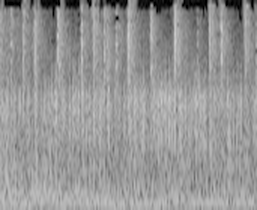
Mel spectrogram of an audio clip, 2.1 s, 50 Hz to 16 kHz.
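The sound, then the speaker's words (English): A nuclear bomb explosion after a countdown in the Daisy ad: a loud, dense roaring rumble held at a steady level throughout. “little girl is pulling the petals off a daisy, and the countdown comes. 6, 8, 9. 3, 2, 1, the nuclear bomb.”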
